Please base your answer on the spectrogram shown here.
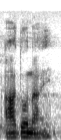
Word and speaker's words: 아도나이: 그러냐면 아도나이 그러죠 들어보셨죠 아도나이 아도나이를 유대인들은 어떤 단어 대신에 아도나이라고 발음을 해요 야외 야외 야외 대신에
